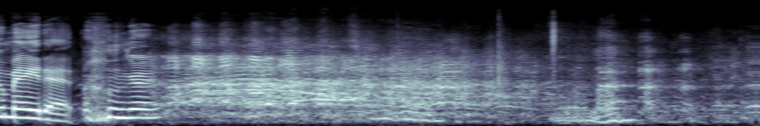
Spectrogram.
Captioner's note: audience laughing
